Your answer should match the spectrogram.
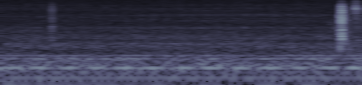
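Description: Steady low drone of an idling semi-truck engine, heard inside the cab.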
